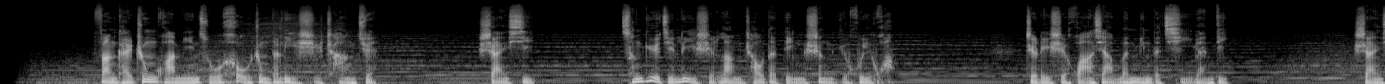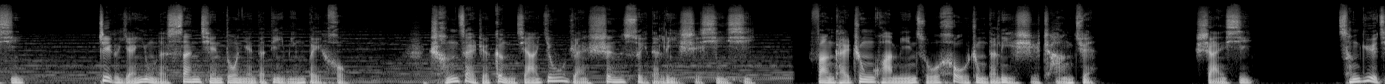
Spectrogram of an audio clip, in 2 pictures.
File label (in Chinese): S男 陕西, 纪录片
